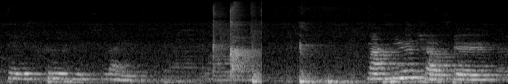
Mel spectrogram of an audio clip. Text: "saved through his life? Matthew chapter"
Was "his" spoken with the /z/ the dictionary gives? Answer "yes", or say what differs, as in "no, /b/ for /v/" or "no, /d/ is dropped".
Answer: no, /s/ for /z/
